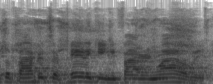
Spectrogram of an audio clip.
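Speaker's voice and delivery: ordinary delivery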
